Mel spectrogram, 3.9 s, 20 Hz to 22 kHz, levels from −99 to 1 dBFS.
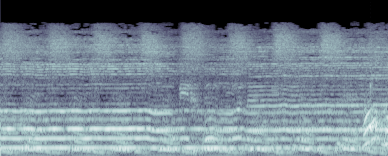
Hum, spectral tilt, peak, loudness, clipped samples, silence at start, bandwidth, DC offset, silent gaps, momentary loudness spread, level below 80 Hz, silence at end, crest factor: none; -3.5 dB/octave; 0 dBFS; -12 LUFS; under 0.1%; 0 s; 12.5 kHz; under 0.1%; none; 3 LU; -42 dBFS; 0 s; 12 dB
